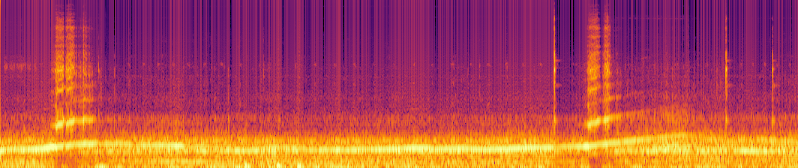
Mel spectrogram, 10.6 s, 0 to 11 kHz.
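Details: Xiaomi M365 electric scooter motor making a strange, steady mid-pitched whine that rises and falls with motor speed, with a few faint rattles; something inside the motor sounds off.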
